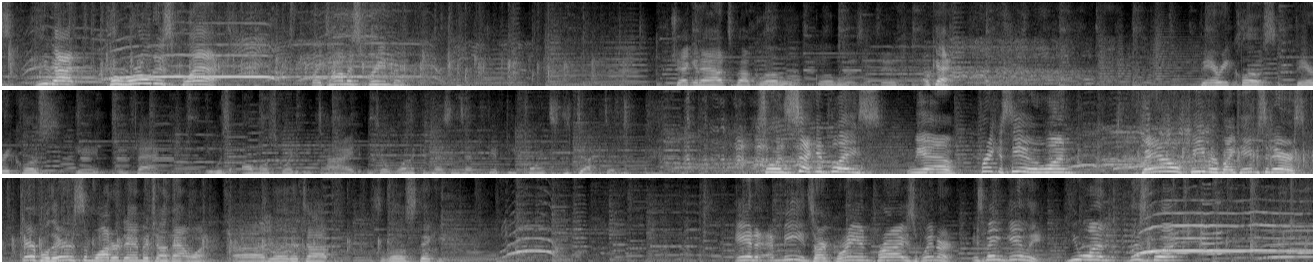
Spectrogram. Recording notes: Recorded live at The Comedy Store in Los Angeles, CA.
